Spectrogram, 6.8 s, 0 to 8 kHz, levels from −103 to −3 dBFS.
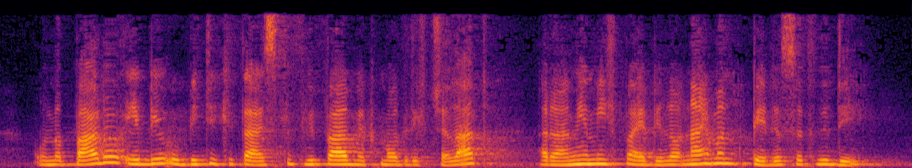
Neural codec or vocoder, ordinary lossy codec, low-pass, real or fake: codec, 16 kHz, 1.1 kbps, Voila-Tokenizer; none; none; fake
